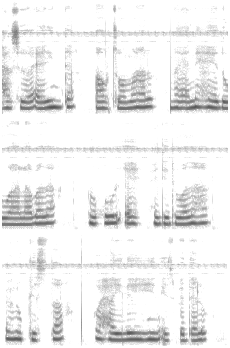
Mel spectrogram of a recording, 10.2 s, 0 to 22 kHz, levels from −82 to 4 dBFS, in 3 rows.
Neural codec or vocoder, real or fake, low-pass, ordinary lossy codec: none; real; none; none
